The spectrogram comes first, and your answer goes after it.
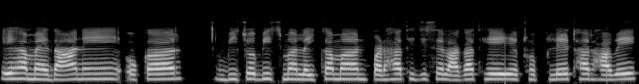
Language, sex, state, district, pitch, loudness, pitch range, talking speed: Chhattisgarhi, female, Chhattisgarh, Sarguja, 245 Hz, -17 LUFS, 235-250 Hz, 190 wpm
